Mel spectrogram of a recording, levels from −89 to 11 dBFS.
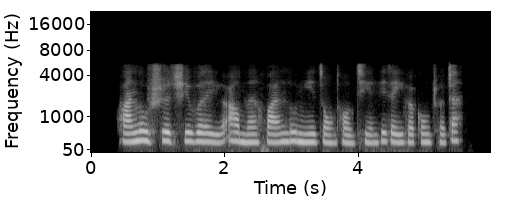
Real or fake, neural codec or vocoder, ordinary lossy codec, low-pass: fake; codec, 16 kHz, 0.3 kbps, FocalCodec; AAC, 24 kbps; 5.4 kHz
